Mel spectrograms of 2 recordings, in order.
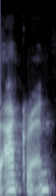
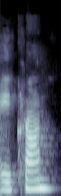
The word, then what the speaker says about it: Akron: Oh, it Akron is pronounced Akron. Oh, not Akron.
